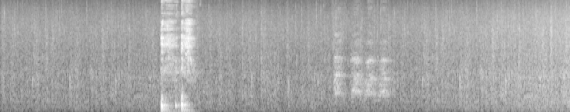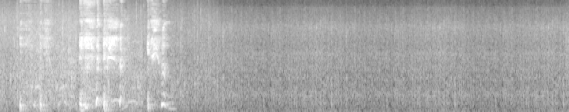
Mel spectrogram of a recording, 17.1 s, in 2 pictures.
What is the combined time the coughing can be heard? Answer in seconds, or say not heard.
3 s.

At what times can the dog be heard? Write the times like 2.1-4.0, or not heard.
5.0-6.0, 8.9-10.7.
